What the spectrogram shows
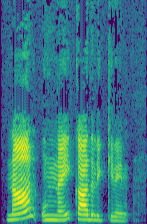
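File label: I love you, Tamil, female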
